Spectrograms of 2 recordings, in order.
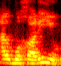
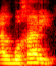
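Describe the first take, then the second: First: The final ya carries its full vowel ending. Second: The final ya is cut short without a vowel. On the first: This is the full form the grammar requires. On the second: The heavy final ya is lightened for ease. "makanya dibacanya dia putus"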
